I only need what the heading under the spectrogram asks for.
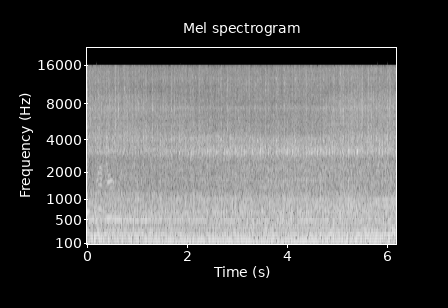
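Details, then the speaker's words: Cummins NT855 Big Cam/N14 diesel after overhead rebuild with rocker install and valve/injector adjustment, first start without turbo connected: even, steady low idle, smooth unbroken rumble, no knocking or misses; good oil pressure, sounds healthy. "got a oil pressure what you got sounds pretty good good oil"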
